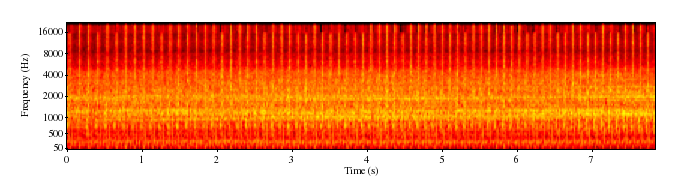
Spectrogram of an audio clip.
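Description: Sharp, evenly spaced metallic tapping about eight times a second throughout, bright and light over little engine rumble; an engine knock of unknown cause.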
